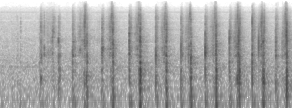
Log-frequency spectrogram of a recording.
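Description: Tarot cards being shuffled by hand, a steady run of about fifteen crisp, rhythmic riffling flicks, close and clear with no talking.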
